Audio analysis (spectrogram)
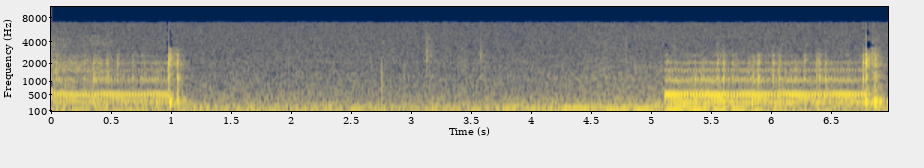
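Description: A telephone ringback tone of an unanswered call placed through an operator sounds twice, a steady buzzing ring lasting about a second at the start and again near the end, separated by a quiet stretch with faint low hum and clicks.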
